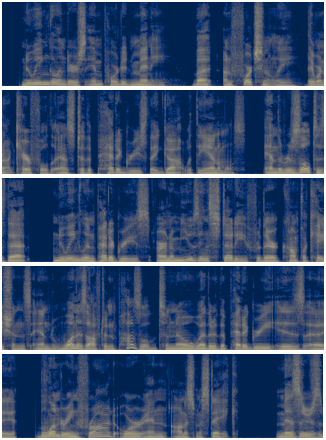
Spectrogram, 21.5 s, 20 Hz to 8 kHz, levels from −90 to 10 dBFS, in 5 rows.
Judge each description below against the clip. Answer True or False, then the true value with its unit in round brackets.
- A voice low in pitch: True (100 Hz)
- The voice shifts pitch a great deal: True (6.3 semitones)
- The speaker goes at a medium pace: True (150 wpm)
